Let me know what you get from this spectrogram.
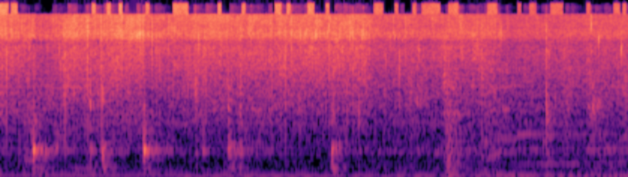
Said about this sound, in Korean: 대파를 먼저 넣어 볶아주고 다음으로 마늘을 넣어 볶아주면서 향을 올려줍니다.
